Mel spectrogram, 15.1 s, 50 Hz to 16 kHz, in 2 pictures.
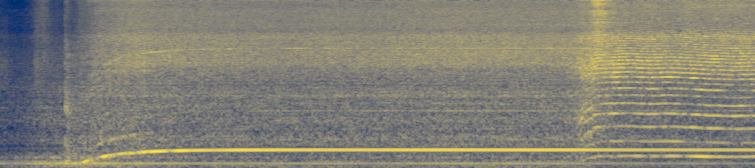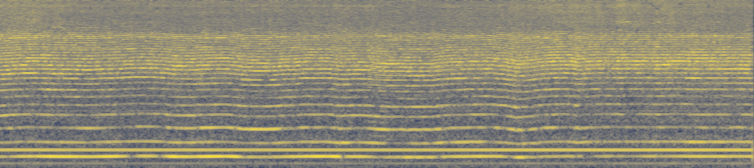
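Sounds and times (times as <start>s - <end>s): oscillating multi-tool whining: 0.8s - 15.0s.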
